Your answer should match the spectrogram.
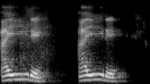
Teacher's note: tenemos la vocal cerrada anterior no la realizada y aire entonces como tenemos una vocal abierta y luego tenemos una vocal cerrada van a formar un diptongo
